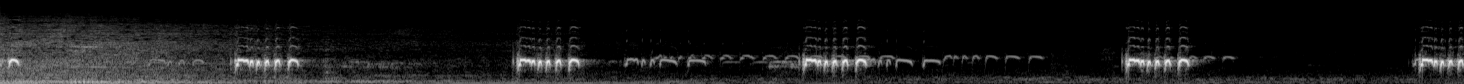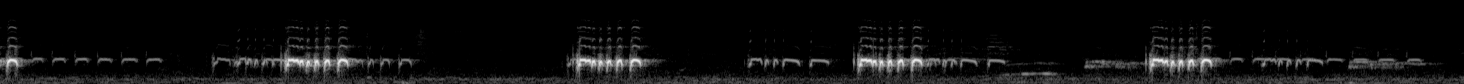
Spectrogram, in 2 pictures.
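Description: Local perkutut (zebra dove) cooing: a loud, clipped phrase of rapid coo notes about every three seconds, with softer, trilling coos between the phrases.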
